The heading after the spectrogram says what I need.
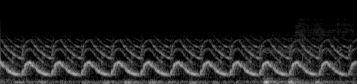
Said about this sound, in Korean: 그 사이 경찰 사이렌은 점점 커지고 있었습니다.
